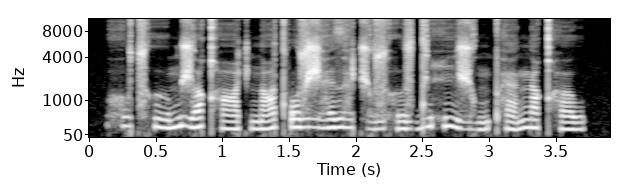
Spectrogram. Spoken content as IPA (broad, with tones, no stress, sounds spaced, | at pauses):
h o̤˦ t͡sʰ ɯː˨˩˦ m ʒ ɯ˩˧˩ qʰ ɑː˩ t͡ʃ n ɑ˩˥ tʼ o˦ z ʒ æ̤˦ e̯ ð æ̤˦ t͡ʃ o̤˩ z h ɯ˩ z d i˥˩ h iː˥˩ ʒ o̤˨˩˦ ŋ pʰ æ˨˩˦ ŋ æ˦ qʰ u˩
